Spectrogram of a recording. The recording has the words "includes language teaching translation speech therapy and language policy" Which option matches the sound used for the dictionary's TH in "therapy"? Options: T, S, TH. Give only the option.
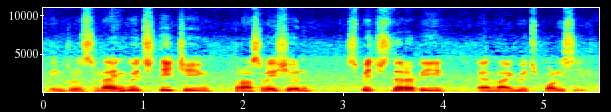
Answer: T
